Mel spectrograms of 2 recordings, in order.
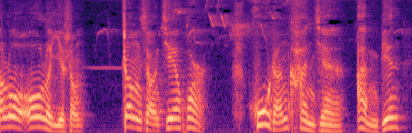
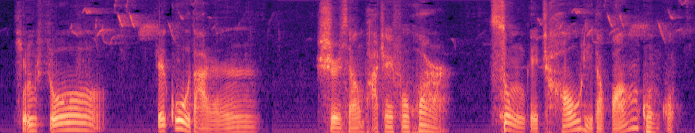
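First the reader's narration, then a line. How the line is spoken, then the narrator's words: Lowered voice. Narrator (Chinese): 他又压低声音说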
